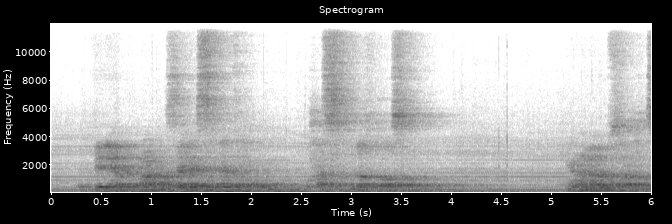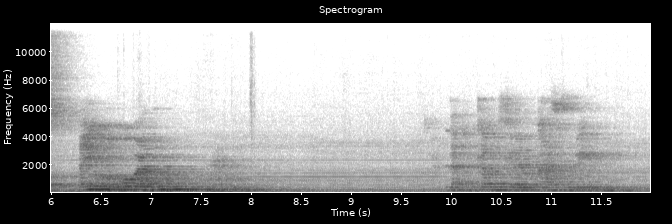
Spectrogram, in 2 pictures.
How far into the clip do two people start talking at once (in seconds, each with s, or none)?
none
